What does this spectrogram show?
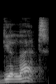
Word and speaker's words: Guillette: your name pronounced right is it gillette is it is that right it is that's exactly right thank you like the razer blade company but spelled and pronounced differently okay i'll take that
